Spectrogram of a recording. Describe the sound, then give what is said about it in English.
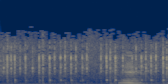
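A telegraph sounder clatters out a rapid, steady stream of sharp clicks as a message from Omaha comes over the line, with a brief low voice murmuring partway through. “Something coming over the line.”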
